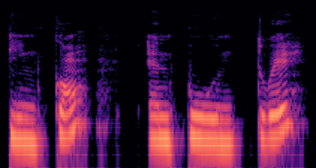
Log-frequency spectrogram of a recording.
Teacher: you have a non-heavy syllable at the end receiving stress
